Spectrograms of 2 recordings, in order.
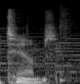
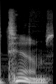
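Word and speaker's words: Thames: It's actually T H A M E S, but it's the Tims. Sounds like a guy's name, Tim.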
